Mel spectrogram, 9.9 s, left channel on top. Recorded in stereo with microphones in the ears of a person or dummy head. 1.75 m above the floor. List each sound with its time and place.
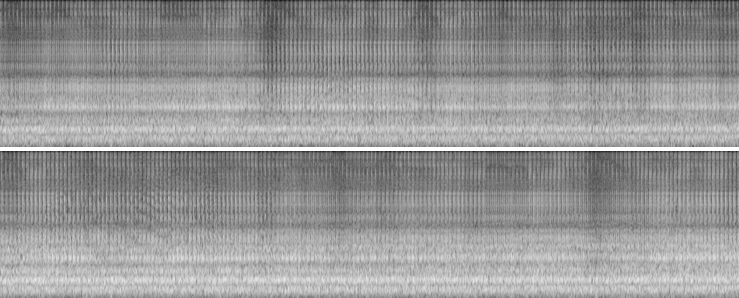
0.0 s an aircraft: 50° right (ahead or behind); by 9.9 s 60° right (ahead or behind)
